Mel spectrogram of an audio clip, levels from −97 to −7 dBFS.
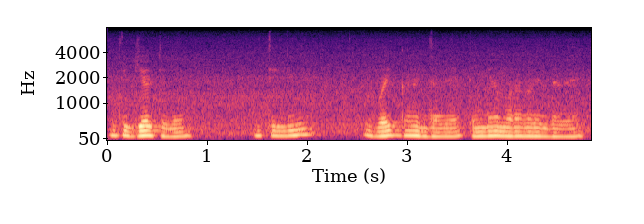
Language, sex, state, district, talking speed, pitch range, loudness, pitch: Kannada, male, Karnataka, Koppal, 85 wpm, 110-125 Hz, -18 LUFS, 120 Hz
